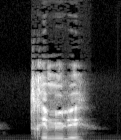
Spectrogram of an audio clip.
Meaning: 1. to tremble, to shake 2. to shake
- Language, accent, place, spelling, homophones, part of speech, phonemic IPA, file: French, France, Lyon, trémuler, trémulai / trémulé / trémulée / trémulées / trémulés / trémulez, verb, /tʁe.my.le/, LL-Q150 (fra)-trémuler.wav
